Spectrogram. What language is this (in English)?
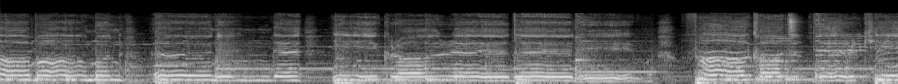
Turkish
